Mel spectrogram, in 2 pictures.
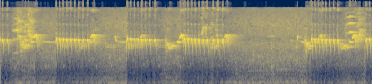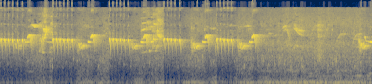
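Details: A female red-headed prinia gives strong calls to attract males, a long series of loud, rattling high trills in clusters, with a quiet pause midway. Occasional sharper squeaky notes are mixed in.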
